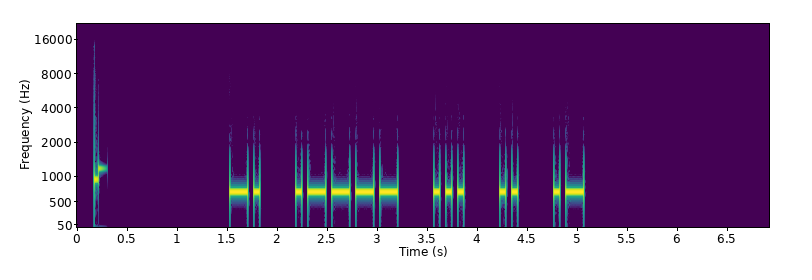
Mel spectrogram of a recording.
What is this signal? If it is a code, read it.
Morse code, heard as a keyed tone, about 20 wpm, spaced as for 15 wpm, 700 Hz. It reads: N1SIA
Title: 082 Lesson 14g - Number 2 - Call Signs 20wpm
